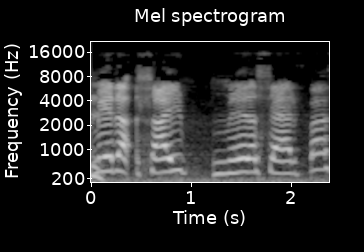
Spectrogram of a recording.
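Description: A small child's high voice in a few drawn-out, sing-song phrases.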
